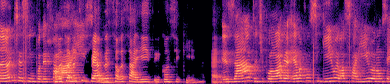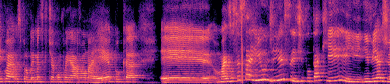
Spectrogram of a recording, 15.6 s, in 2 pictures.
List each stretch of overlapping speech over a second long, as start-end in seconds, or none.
1.1-2.4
